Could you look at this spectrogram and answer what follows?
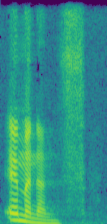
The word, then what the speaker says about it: immanence: Immanence, immanence, immanence, immanence, not imminent, that'd be immediate, immanence, which means God within.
